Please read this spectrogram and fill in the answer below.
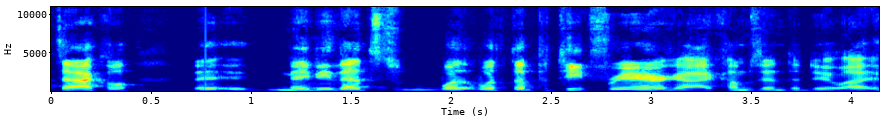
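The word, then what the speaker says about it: Petit-Frere: I'm going to have to learn how to pronounce his name. Petit Friere. Petit Friere. Oh, but you got to say it like this. Petit Friere.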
